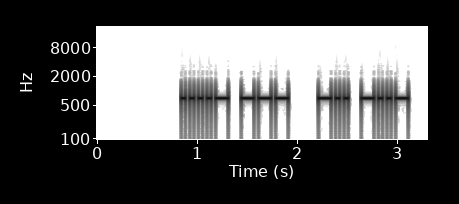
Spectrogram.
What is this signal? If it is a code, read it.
Morse code, heard as a keyed tone, about 28 wpm, 700 Hz. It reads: 4O DX
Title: Winter Field Day Exchanges Encore 28wpm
